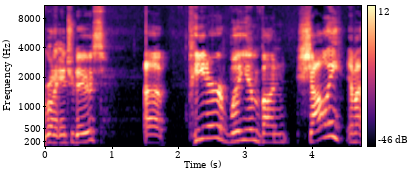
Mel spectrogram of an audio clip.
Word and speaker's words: von Sholly: Peter William von Sholly. Am I saying your last name correct? Yeah, von Sholly. It's pronounced the way it looks.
